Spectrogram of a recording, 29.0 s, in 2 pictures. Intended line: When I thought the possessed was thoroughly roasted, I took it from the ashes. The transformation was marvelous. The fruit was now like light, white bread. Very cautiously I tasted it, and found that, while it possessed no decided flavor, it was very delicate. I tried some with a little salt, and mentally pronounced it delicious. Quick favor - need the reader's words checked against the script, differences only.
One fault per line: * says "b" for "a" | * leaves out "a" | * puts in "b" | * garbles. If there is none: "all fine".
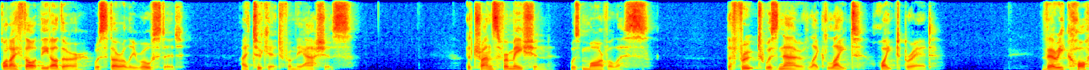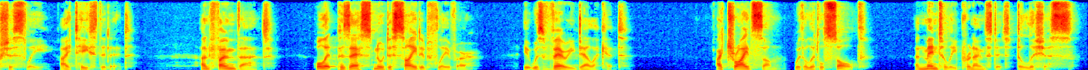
* says "other" for "possessed"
